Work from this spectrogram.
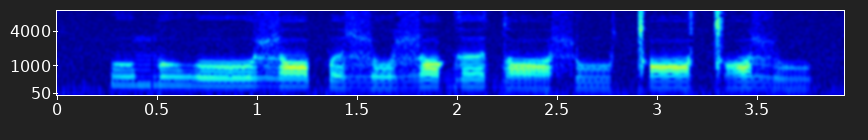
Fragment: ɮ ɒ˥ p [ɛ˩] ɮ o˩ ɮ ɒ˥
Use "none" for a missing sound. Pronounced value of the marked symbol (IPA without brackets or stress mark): ə˩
